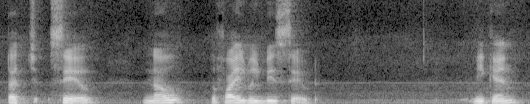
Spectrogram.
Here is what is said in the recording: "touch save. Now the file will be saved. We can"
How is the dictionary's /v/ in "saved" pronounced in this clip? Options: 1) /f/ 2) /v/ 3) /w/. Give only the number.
2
